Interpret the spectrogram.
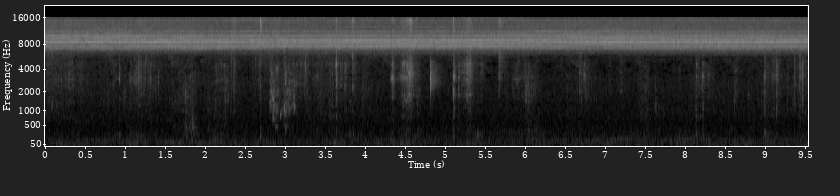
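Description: Scattered light splashes and clicks of someone wading and feeling through shallow water and sand, over a steady high-pitched insect drone.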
